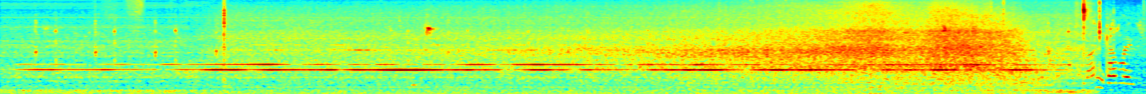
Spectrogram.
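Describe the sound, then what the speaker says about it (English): A long steady tsunami warning siren wails from a distance, droning on for many seconds over outdoor background noise and faint voices. "There goes the sirens."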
